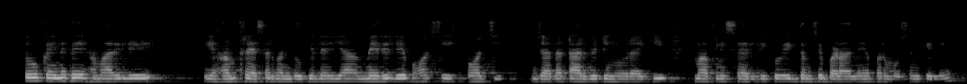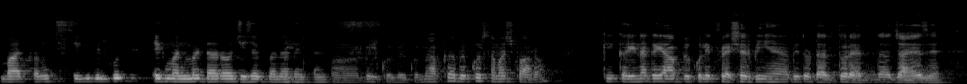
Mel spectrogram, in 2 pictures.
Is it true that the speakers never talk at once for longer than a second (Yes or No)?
Yes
